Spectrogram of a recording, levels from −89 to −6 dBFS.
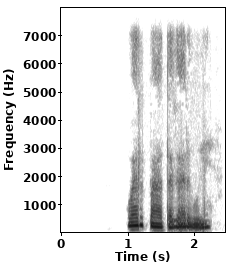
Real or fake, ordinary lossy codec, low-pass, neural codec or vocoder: real; Opus, 64 kbps; 7.2 kHz; none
